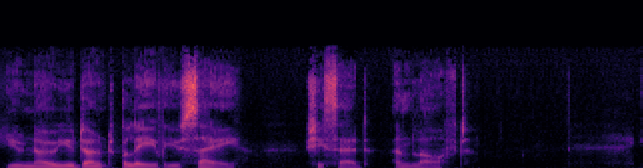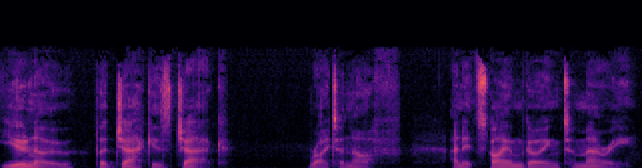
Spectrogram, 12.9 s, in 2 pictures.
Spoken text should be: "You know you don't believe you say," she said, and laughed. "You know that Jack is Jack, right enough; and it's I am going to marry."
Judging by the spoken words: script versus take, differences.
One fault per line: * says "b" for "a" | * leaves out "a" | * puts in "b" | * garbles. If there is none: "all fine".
all fine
